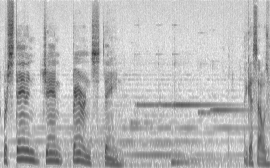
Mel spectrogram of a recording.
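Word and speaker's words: Berenstain: E not an a actually the most likely pronunciation would be barenstein since it was spelled the same way like Frankenstein but every body I ever met says Baron Steen I can prove the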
